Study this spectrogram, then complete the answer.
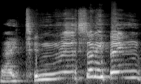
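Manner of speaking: agitated, worked-up voice pitched very high. A character answers a teasing remark, agitated. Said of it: "Prater, calm down".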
